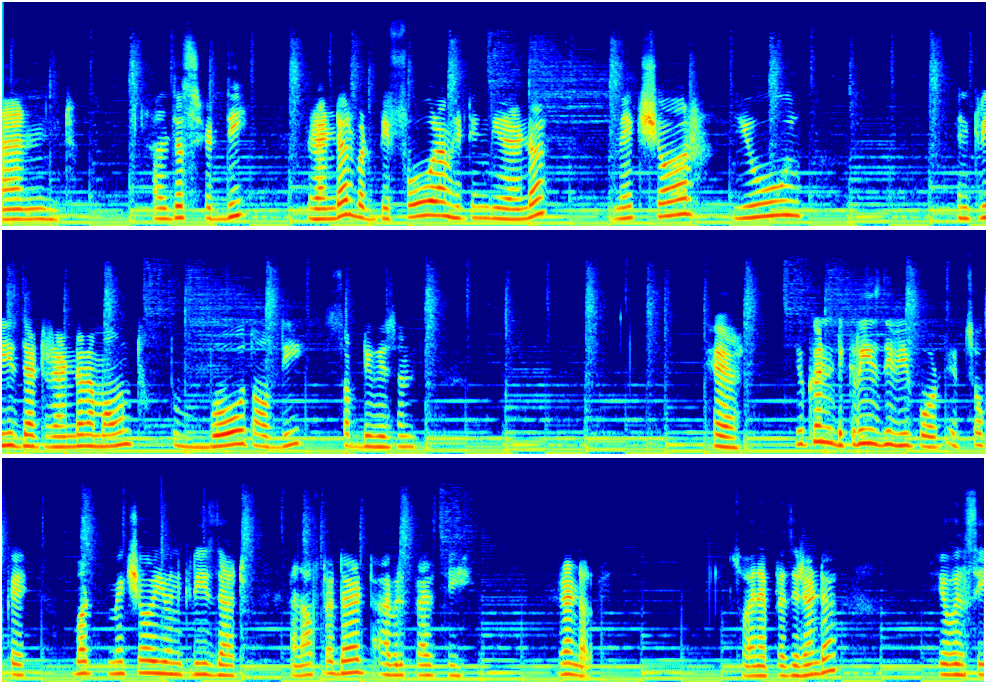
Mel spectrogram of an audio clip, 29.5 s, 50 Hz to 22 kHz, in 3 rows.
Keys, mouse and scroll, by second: 2.7 scroll down 3, 2.9-3.4 shift+middle drag, 3.4 click, 5.0 click, 6.4 click, 7.8-9.5 drag, 10.4 click, 11.0 click, 12.6 click, 15.0 click, 17.4-22.1 drag, 22.1 KP_0, 24.2 click, 25.1 F12.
